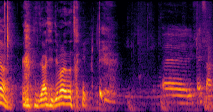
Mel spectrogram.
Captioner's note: laughs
